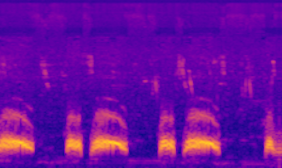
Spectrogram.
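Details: Spotted dove giving a lure call used to train decoy birds: mellow, low cooing notes in short-long pairs, each long coo slightly falling, repeated about once a second with brief silent gaps.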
